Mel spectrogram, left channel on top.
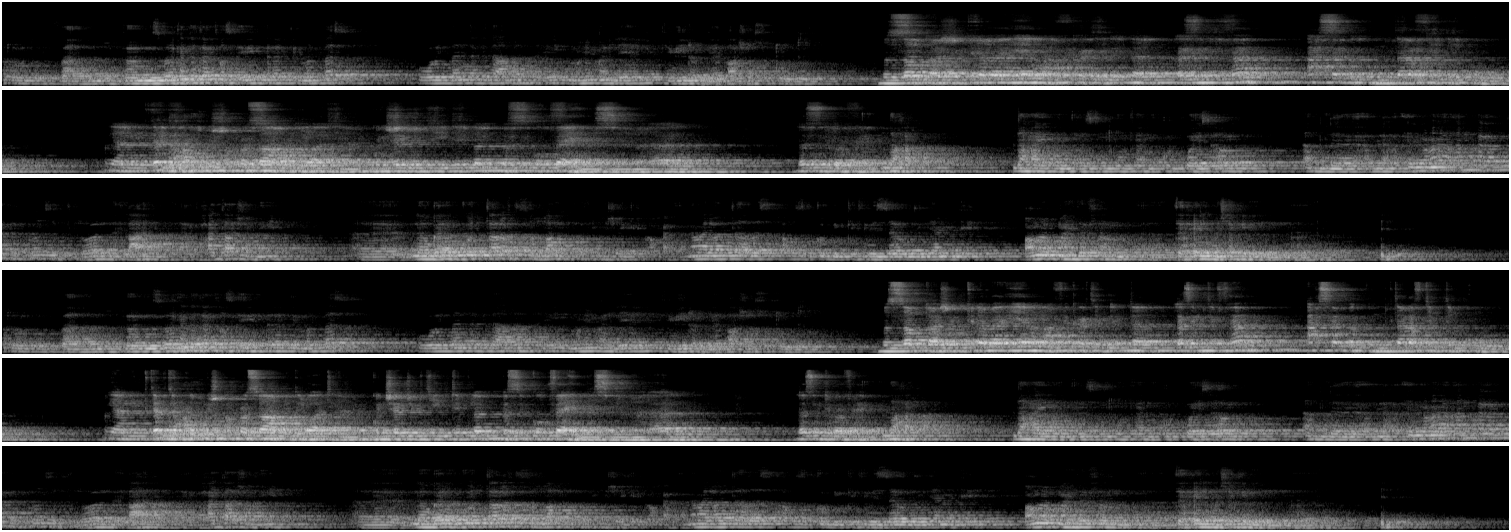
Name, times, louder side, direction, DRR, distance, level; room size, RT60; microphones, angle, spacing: voice 1, 0.1-3.4 4.2-8.1 16.7-17.1 23.5-24.2 25.2-27.4 28.1-32.9 33.6-39.9 40.4-43.3, left 1 dB, 20° left, -2 dB, 4.4 m, -24 dB
voice 2, 8.8-12.6 13.0-14.9 16.1-21.9 23.0-23.8, right 1 dB, 45° right, -1 dB, 6.1 m, -19 dB
28.5 x 11.5 x 10.0 m, 2.6 s
head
